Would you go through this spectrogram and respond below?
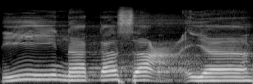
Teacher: ain sukun baru kita membacanya agak sedikit ke dalam. Tinaka sa'ya, ya 2 harokat kita panjangkan, tidak boleh lebih tidak boleh kurang. · ini mat iwad 2 ketuk wajib 2 harokat, tidak boleh kurang tidak boleh lebih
